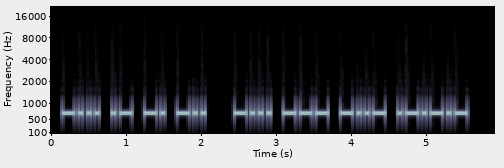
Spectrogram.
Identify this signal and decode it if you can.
Morse code, heard as a keyed tone, about 22 wpm, 700 Hz. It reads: BAND BOX.
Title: Sentences from Top 1600 Words 22wpm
